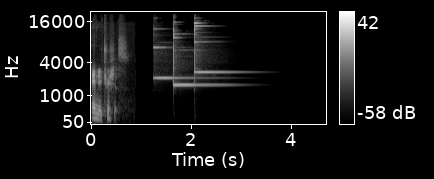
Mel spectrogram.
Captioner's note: bell rings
